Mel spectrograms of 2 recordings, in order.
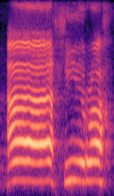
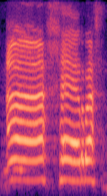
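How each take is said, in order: First: The final vowel is a clear 'a' sound. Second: The final vowel is shifted toward an 'e' sound. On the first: The speaker calls it right. "Orang akhi lah akhirah" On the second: The speaker calls it wrong. "bukan akhirah"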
